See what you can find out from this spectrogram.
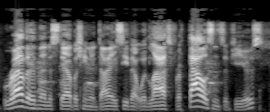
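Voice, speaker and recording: A man's voice: medium pitch, very animated, fast, pushed and bright, slight background noise. A man voicing a haughty, exasperated royal pony princess in a dramatic fan fiction reading, with pompous, scathing, formal diction. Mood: withering, disappointed.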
